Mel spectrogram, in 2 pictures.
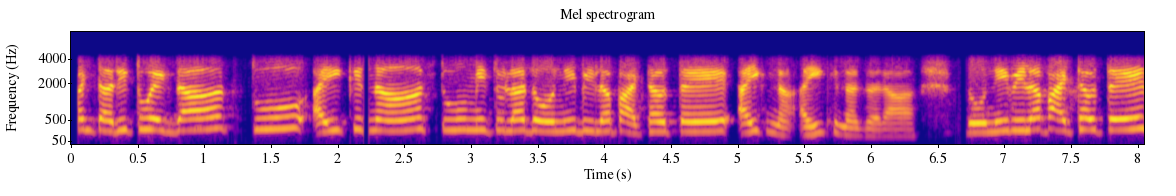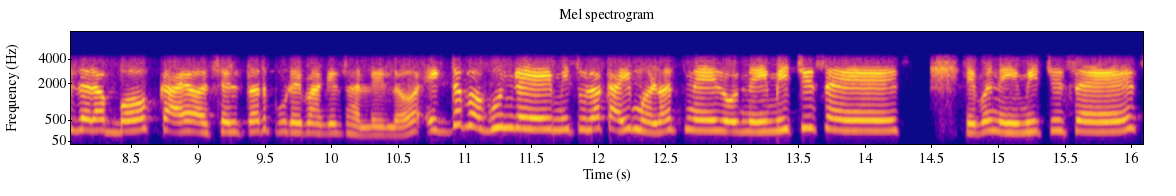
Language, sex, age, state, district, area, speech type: Marathi, female, 60+, Maharashtra, Pune, urban, conversation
